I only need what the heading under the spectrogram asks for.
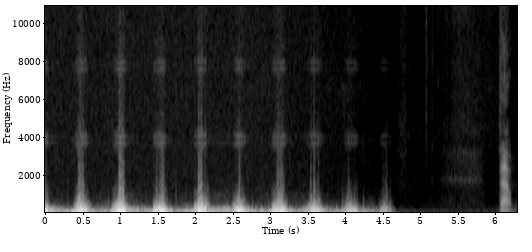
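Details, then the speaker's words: Dog with pulmonic stenosis, heard over the pulmonic area, more cranially: a regular heartbeat near 118/min with a harsh crescendo-decrescendo systolic ejection murmur. "another systolic crescendo decrescendo or ejection type murmur this time from a dog with pulmonic stenosis the only real difference between this murmur and the last one is the location this murmur being a little farther cranial over the pulmonic area"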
